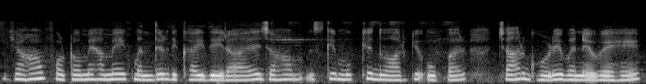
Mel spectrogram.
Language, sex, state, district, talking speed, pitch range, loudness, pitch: Hindi, female, Uttar Pradesh, Lalitpur, 195 wpm, 210-240 Hz, -14 LUFS, 225 Hz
